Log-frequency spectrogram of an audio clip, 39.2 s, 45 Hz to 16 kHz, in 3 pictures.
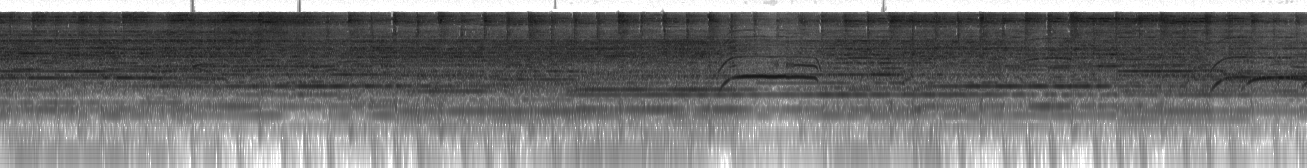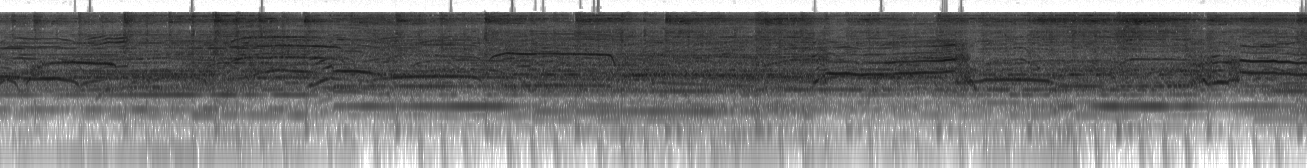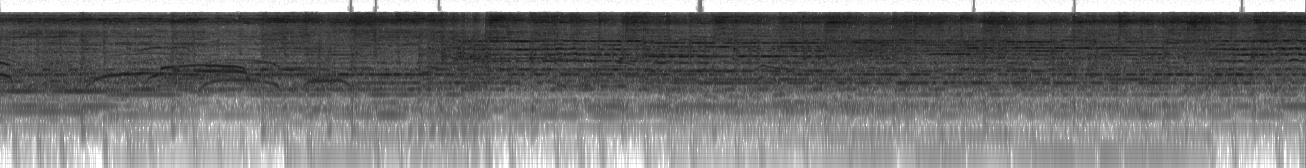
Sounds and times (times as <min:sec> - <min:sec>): Dance music: 0:00.0 - 0:39.2.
